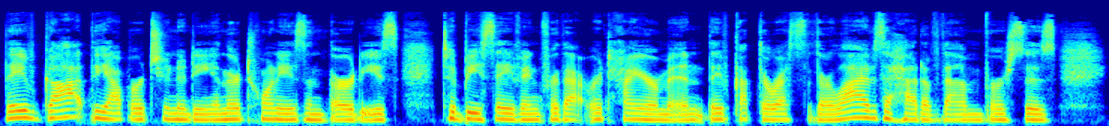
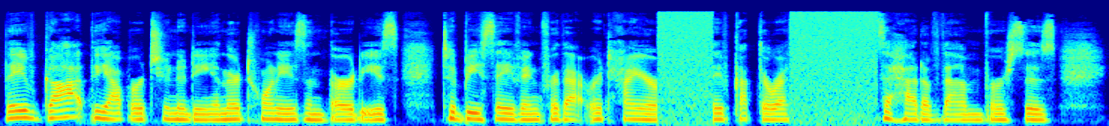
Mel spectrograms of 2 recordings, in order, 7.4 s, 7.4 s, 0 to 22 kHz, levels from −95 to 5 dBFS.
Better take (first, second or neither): first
